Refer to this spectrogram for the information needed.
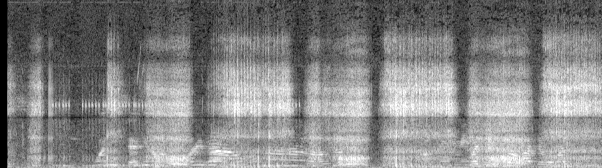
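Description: Noisy sleeping breaths with a high whistling, wheezy edge and snoring rattle, in a repeating pattern. Wheezy snoring.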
